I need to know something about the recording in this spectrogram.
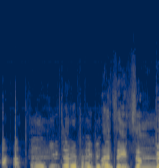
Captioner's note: laugh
